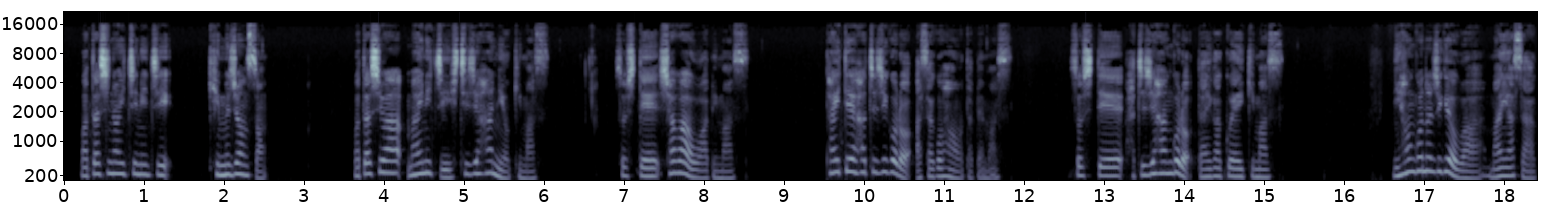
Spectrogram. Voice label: Reading natural; OJAD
